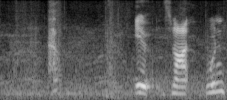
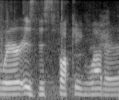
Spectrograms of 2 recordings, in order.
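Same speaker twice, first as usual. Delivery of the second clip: ordinary delivery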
